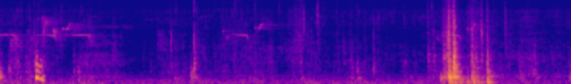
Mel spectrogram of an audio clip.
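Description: A small bird chirps a few times with short stepped calls, alongside light clicks and knocks from handling in the bottom of a plastic boat. A brief, louder sound comes about four and a half seconds in.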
